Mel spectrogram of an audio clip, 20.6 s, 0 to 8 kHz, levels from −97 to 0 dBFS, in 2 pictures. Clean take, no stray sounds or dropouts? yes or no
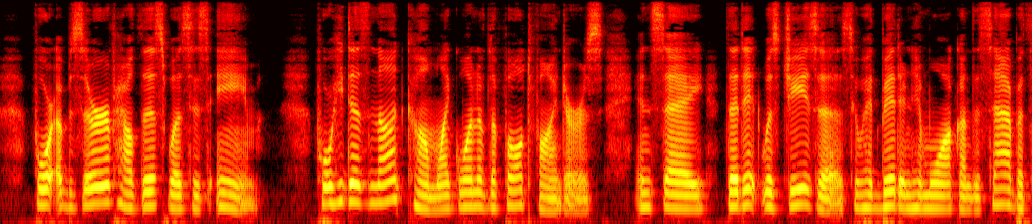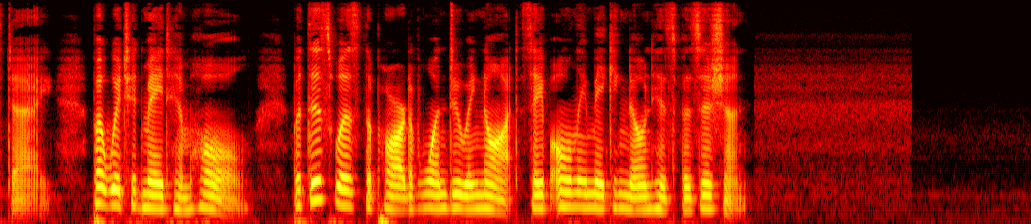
yes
